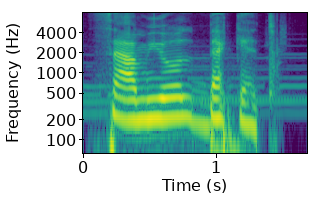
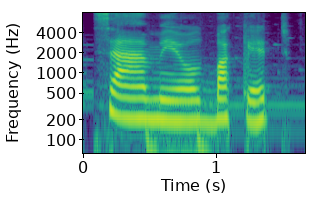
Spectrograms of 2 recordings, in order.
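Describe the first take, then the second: First: The surname begins with a 'beck' sound. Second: The surname begins with a 'buck' sound. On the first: The speaker calls it right. "actually, it's Samuel Beckett" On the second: The speaker calls it wrong. "whenever I say it in a flow, I'm like"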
